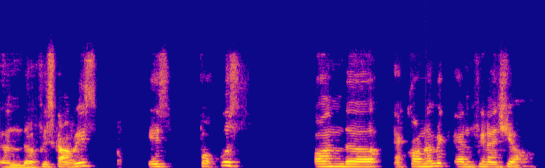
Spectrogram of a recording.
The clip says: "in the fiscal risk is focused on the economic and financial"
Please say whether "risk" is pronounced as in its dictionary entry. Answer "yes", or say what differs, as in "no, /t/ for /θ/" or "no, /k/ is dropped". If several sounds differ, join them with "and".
no, /k/ is dropped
